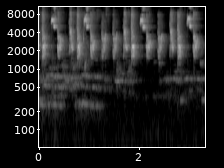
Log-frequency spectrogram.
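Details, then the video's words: Long-tailed shrike singing a rapid, jumbled chatter of short rasping and squeaky notes with brief gaps. "Burung cendet gacor"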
